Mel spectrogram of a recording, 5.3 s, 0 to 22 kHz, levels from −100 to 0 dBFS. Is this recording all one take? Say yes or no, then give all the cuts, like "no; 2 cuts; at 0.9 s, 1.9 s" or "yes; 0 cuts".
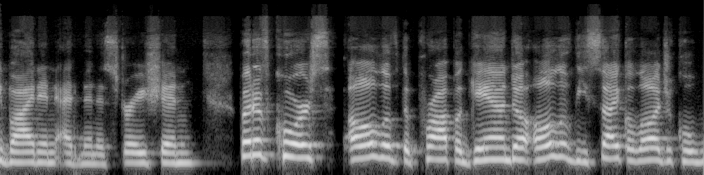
no; 1 cut; at 2.6 s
